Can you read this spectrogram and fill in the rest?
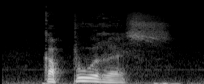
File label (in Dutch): "kapoeres", Dutch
